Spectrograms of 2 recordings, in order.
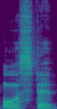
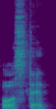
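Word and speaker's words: Oersted: So, it's pronounced simply Orstead. There you go. It's Orstead.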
